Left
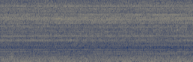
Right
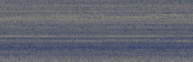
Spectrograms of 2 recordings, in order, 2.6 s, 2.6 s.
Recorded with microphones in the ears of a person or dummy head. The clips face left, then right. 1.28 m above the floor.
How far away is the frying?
No frying in this recording.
